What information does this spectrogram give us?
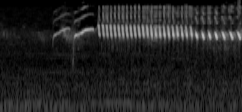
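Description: A canary opens with two quick rising whistles, then breaks into a rapid, high, buzzy trill that slows into a steady run of clear repeated notes.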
